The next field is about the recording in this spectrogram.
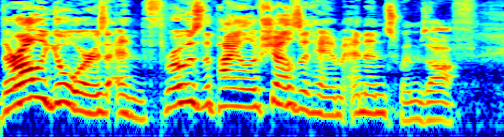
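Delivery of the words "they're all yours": loud mock yell. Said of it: "So she yells".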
